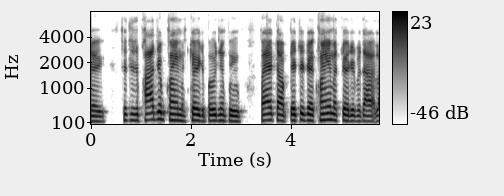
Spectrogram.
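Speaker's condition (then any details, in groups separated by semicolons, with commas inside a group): Cerebral palsy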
